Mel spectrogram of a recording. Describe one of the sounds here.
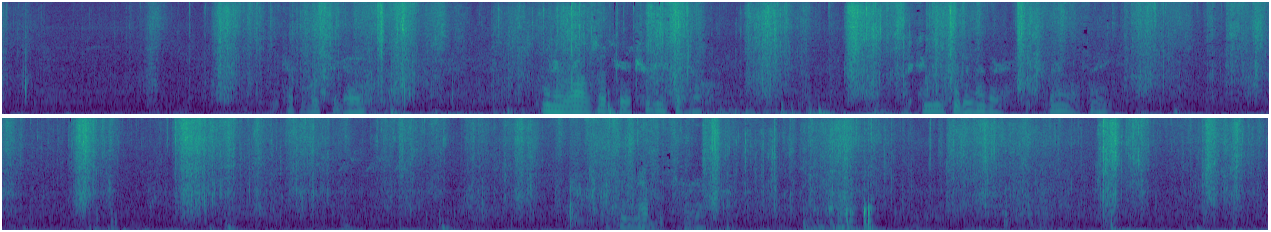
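Footsteps crunch on dry leaves underfoot.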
